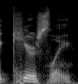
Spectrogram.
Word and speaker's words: Kearsley: I like it how you always say Cody Kersley. It's Cody Kearsley.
